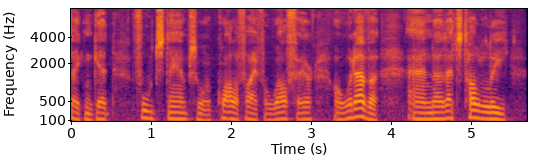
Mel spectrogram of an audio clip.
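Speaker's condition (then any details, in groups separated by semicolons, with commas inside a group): No condition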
